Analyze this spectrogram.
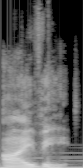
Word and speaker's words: Ivy: daughter the middle name Ivy which is pronounced like the Roman numeral four when spelled out as letters there are other less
